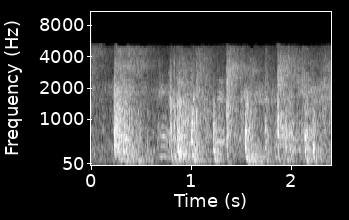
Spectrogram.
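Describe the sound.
Punches land in a radio drama fistfight as one man knocks another out cold. Many dull, heavy thuds come in a quick, uneven run, each one loud and full-bodied.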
